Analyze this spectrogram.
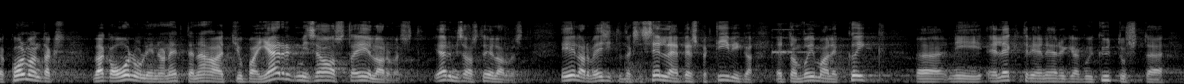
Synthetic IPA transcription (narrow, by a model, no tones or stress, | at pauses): ɑko̞lmɑnd̪̥ɑksvæɡ̥ɑo̞lulineo̞ne̞t̪ːe̞næɦɑe̞t̪ːˑjubɑjærɡ̥mise̞ɑːst̪ɑe̞ːlɑ̰rve̞̰st̪jærɡmise̞ɑːst̪ɑeːlɑrve̞st̪ | e̞ːlɑrvees̬it̪ːˑɑt̪ːˑɑkse̞se̞lːe̞pe̞rspe̞k̚t̪iːviɡ̥ɑ | e̞t̪ːˑo̞nvɤjmɑlikːɤjkː | niːe̞le̞kt̪rie̞ne̞rɡiɑkujkyt̪ːˑust̪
